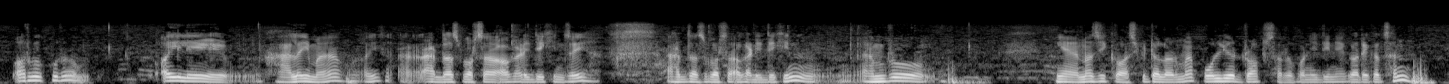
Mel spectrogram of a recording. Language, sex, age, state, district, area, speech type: Nepali, male, 30-45, West Bengal, Kalimpong, rural, spontaneous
